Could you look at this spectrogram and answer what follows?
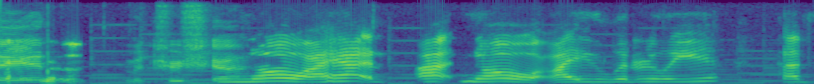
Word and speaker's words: Matryoshka: I think you got it right. It's like Matryoshka. Matryoshka.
